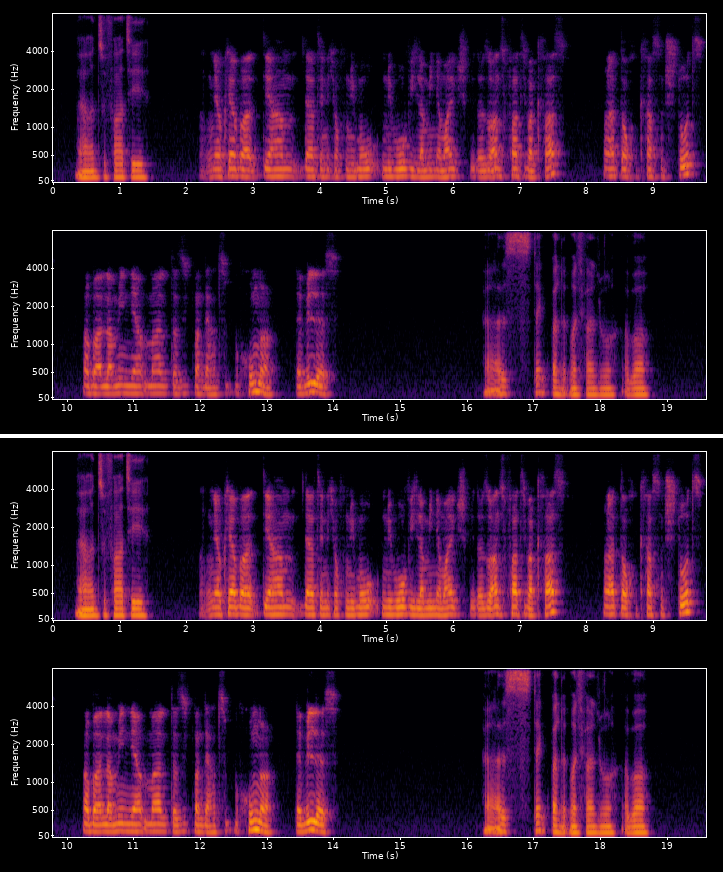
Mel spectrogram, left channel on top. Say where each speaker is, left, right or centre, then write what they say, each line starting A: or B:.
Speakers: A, on the right; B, on the right.
A: ja, Ansu Fati
B: Ja, okay, aber die haben, der hat ja nicht auf dem Niveau, Niveau wie Lamine Yamal gespielt. Also Ansu Fati war krass und hat auch einen krassen Sturz. Aber Lamine Yamal, da sieht man, der hat so Hunger. Der will es.
A: ja, das denkt man manchmal nur. Aber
